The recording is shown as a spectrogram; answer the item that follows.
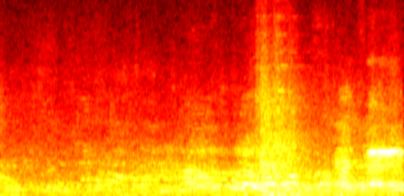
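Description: Indistinct chatter of voices in an ice rink, with a short rush of noise about two and a half seconds in and a steady high tone starting near the end.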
